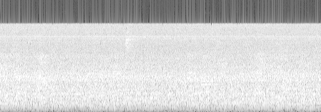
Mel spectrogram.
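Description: Steady, even hiss of background noise at a constant level, with no distinct events.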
